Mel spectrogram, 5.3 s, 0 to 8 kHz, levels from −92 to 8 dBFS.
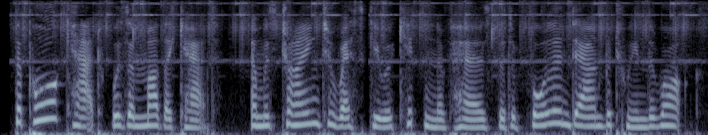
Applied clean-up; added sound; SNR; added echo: none; Bell; 17 dB; none.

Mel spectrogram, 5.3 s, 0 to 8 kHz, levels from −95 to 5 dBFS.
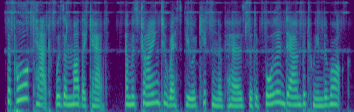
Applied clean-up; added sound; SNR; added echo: neural mask model RNNoise.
